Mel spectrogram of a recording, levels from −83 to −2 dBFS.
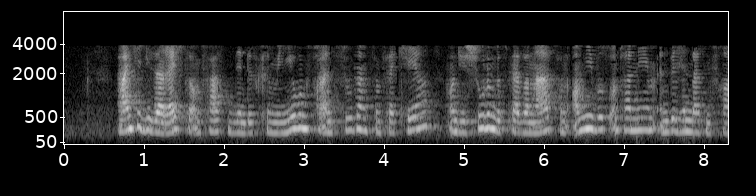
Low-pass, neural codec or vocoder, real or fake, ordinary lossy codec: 7.2 kHz; none; real; AAC, 16 kbps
